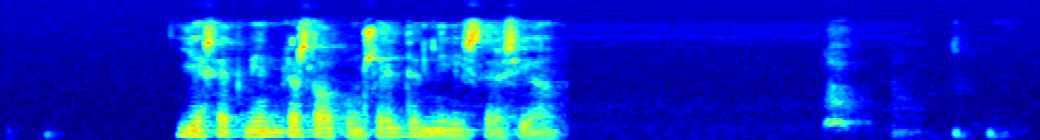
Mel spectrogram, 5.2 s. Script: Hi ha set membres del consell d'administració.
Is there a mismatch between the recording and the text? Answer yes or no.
no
